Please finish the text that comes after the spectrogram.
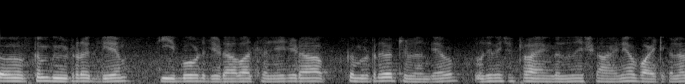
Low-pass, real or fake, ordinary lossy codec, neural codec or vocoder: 3.6 kHz; fake; Opus, 32 kbps; codec, 16 kHz, 2 kbps, FunCodec, trained on Chinese and English, 25 frames a second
